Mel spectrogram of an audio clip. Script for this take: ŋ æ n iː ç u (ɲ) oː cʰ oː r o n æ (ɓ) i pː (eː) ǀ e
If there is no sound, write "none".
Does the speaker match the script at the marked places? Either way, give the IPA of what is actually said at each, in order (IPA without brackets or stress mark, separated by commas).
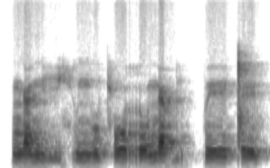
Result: ɲ, ɓ, eː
